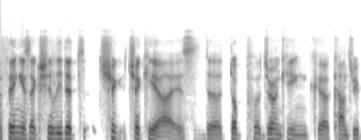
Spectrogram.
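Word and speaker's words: Czechia: So, Ludic, you're you're from Chetchia, I believe. Is that how you pronounce it? No. Czecha Czecha Czecha because your your pronunciation is similar to Cheschna which is much more uh to the east actually.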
